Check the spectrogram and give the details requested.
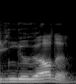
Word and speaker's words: Vingegaard: sa petite prononciation mais la vraie de vraie il me semble que c'est bingo Gordes moi j'ai toujours des vignes gardes parce que ça sonnait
